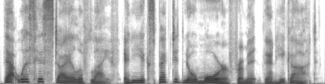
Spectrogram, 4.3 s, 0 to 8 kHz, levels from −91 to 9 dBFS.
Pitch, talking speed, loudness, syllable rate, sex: 160 Hz, 220 wpm, -19 LUFS, 4.6 syllables/s, female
